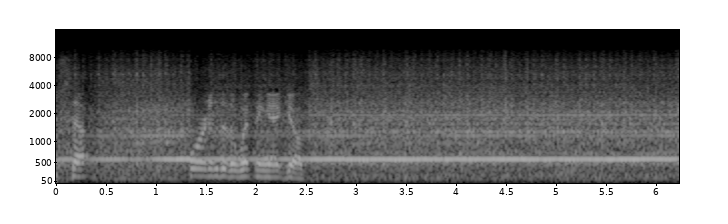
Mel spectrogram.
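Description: An electric mixer whirs steadily.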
